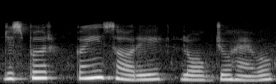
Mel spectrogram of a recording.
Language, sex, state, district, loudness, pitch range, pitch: Hindi, female, Himachal Pradesh, Shimla, -14 LUFS, 220-295 Hz, 240 Hz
